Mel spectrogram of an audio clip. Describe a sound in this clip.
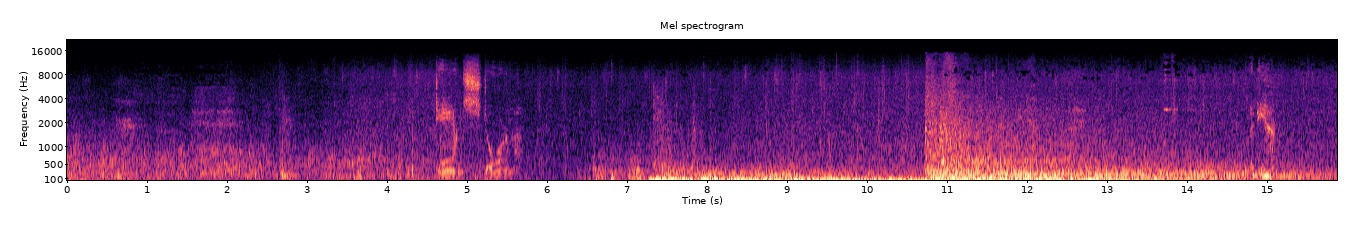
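Wind gusts and howls outdoors in a storm.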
